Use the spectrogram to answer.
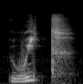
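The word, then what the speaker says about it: huit: with crayon be careful this age you don't pronounce it that's why it's called a mute age ash mill wheat crayon then again nerve death nine oxen nerve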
